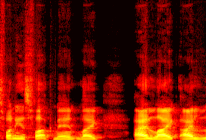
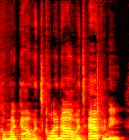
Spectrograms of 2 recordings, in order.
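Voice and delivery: high, startled waking voice; startled wife; 13 semitones higher than usual. Retold or imitated. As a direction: jolt awake confused. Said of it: "she'll wake up like".

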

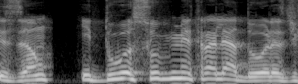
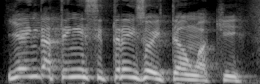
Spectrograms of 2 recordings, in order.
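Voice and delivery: higher, boastful guard voice; proud; 8 semitones higher than usual. A narrator's reading. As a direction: show off one more with pride. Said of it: "O segurança falou com orgulho". (com orgulho, se exibindo)

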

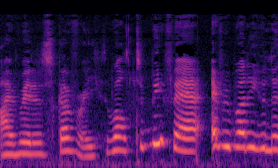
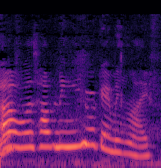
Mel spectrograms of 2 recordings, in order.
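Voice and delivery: sarcastic; 7 semitones higher than usual. Acted. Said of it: "Wow, sheesh".

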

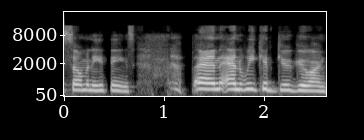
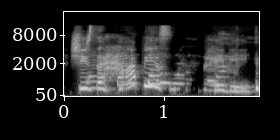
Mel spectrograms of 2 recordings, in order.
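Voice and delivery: doting coo; 10 semitones higher than usual. Real, not acted. Mother cooing over baby.

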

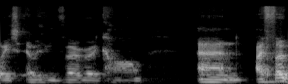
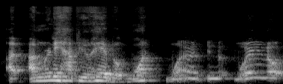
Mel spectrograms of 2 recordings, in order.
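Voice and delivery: mock confused owner, pitch climbing higher toward the end; puzzled owner; 6 semitones higher, 4 dB louder than usual. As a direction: play the baffled owner, rising into a squeaky question. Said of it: "the owners look at me going".

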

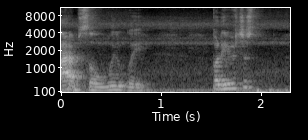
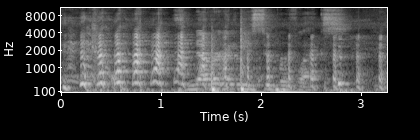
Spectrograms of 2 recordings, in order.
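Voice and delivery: laughing; 7 dB louder, much slower than usual. Pretend. Mock declaration, laughing.

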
